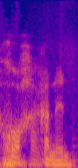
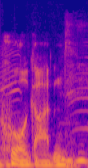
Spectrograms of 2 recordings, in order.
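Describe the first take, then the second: First: The name has a Dutch pronunciation. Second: The name has a non-Dutch pronunciation. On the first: This is the pronunciation learned in the Netherlands. "I'm pronouncing it the Dutch way" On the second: This is the pronunciation people in Sweden understand. "I shouldn't say that because they won't understand me. So I say"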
